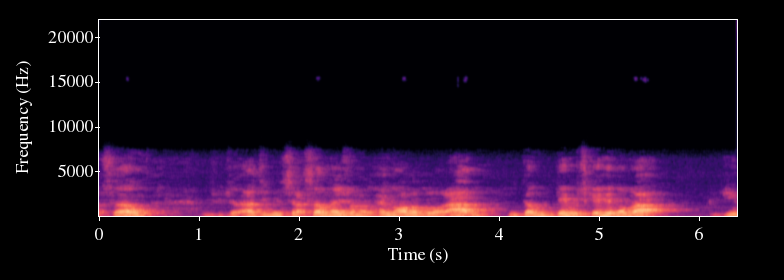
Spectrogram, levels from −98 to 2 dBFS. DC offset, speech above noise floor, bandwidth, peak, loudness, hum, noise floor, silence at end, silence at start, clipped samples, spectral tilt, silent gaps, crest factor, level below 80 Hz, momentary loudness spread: under 0.1%; 27 dB; 7.4 kHz; -2 dBFS; -18 LUFS; none; -44 dBFS; 0 s; 0 s; under 0.1%; -8.5 dB/octave; none; 16 dB; -52 dBFS; 13 LU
